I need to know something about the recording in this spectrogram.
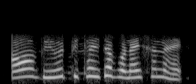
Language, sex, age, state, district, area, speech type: Assamese, female, 30-45, Assam, Nagaon, rural, conversation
